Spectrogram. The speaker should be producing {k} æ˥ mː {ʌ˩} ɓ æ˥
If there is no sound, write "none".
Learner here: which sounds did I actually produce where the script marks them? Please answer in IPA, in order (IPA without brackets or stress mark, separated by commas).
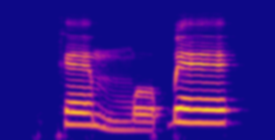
k, ɔ˩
